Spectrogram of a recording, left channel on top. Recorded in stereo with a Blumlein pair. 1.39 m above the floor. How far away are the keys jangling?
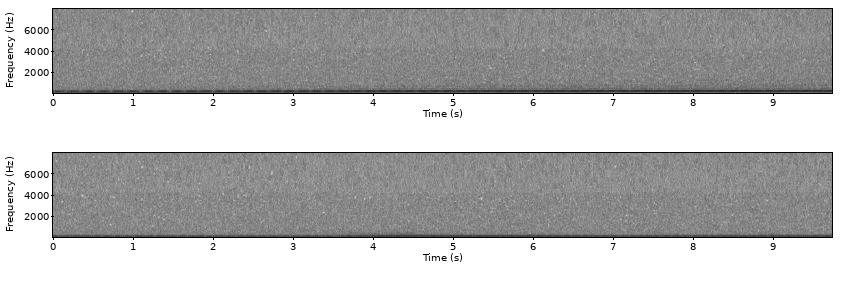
No keys jangling in this recording.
